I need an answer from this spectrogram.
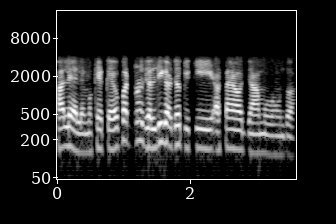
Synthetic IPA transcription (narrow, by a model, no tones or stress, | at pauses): ɦɐleɦɐlemũːkʰekɐjopɐɾt̪oɽod͡ʑɐld̪ikɐɾd͡ʑokĩkiɐsãod͡ʑaːmɦʊoɦũːn̆d̪oaː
